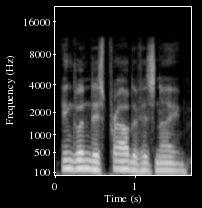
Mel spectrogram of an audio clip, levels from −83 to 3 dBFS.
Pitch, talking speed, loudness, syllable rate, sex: 140 Hz, 210 wpm, -15 LUFS, 4.5 syllables/s, male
